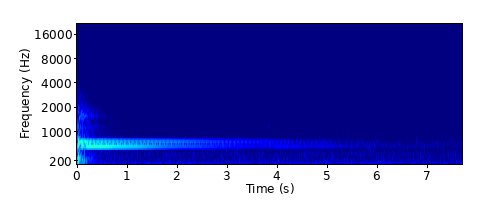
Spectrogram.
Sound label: Kenong soft, gamelan; gravityharps; timbrebox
